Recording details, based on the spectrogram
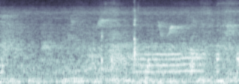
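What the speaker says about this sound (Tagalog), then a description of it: "Manok na pula." Red fighting rooster clucking outdoors in a few short, close calls over a steady bed of background noise.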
